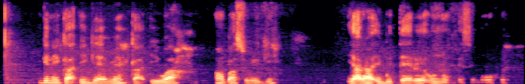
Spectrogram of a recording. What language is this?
Igbo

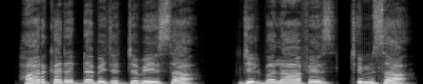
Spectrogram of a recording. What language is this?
Oromo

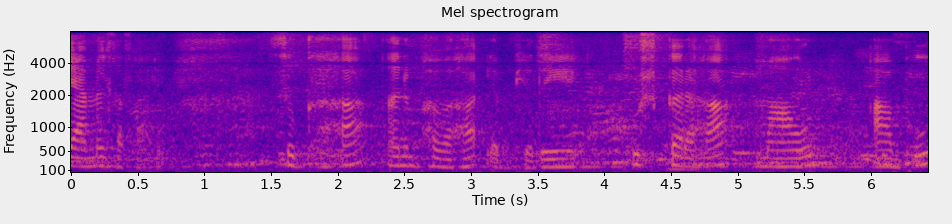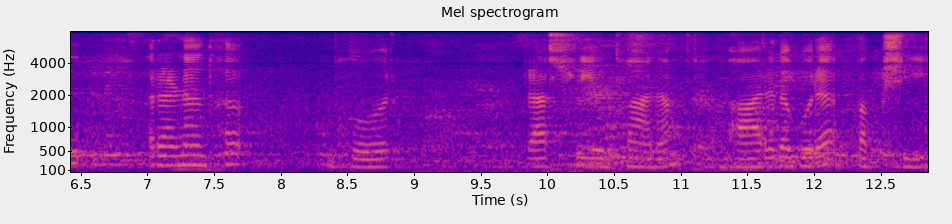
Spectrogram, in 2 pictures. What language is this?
Sanskrit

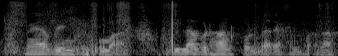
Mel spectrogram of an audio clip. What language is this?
Punjabi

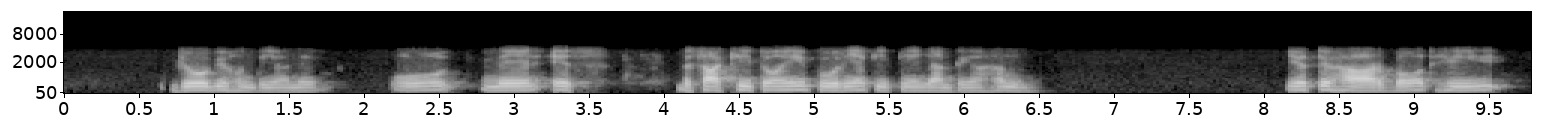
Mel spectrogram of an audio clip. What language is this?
Punjabi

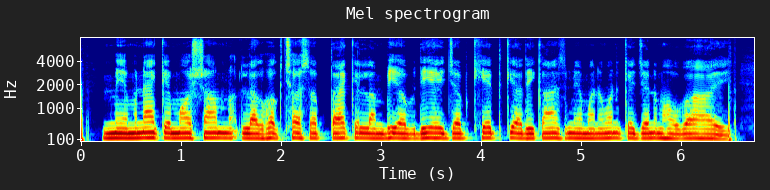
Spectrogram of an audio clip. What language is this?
Magahi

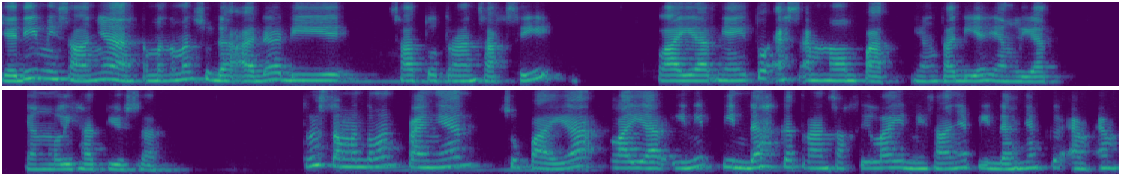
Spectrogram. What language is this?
Indonesian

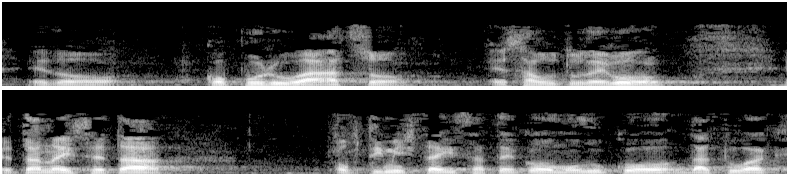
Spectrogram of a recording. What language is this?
Basque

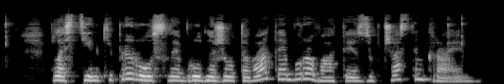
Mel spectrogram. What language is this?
Belarusian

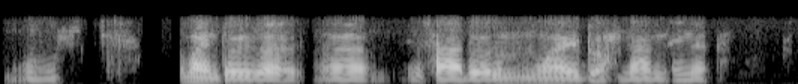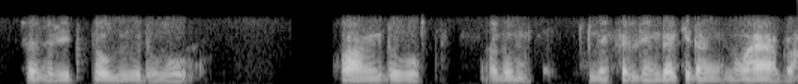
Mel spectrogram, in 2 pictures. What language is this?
Manipuri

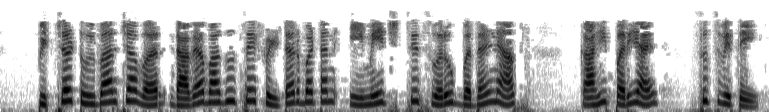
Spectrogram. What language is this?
Marathi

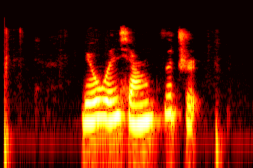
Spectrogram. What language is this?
Chinese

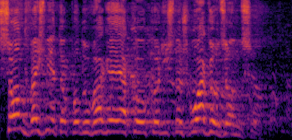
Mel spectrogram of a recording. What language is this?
Polish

